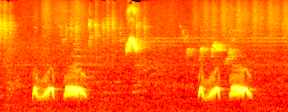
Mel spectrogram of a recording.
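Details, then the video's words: Spotted dove cooing: two low two-part coos, a short wavering note then a longer hollow one, with a faint high chirp between them. "Tiếng Cu Đất Gáy , Cu Cườm Gáy Kích Bổi"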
